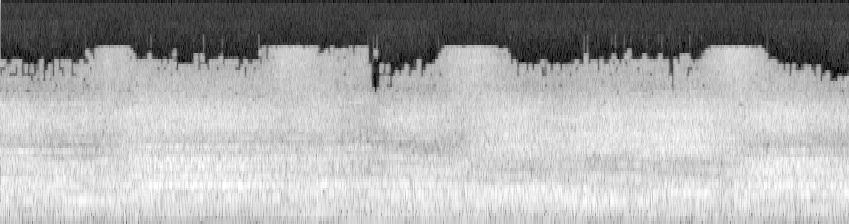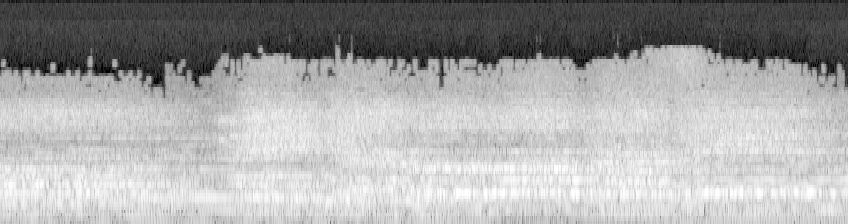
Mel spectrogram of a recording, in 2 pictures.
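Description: A large congregation singing a hymn together, slow, with long held notes and chords changing every few seconds.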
